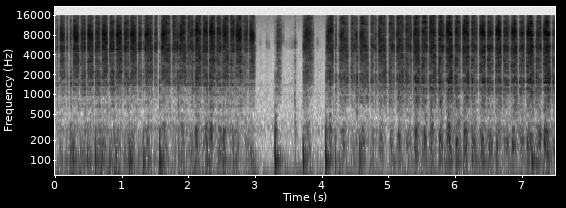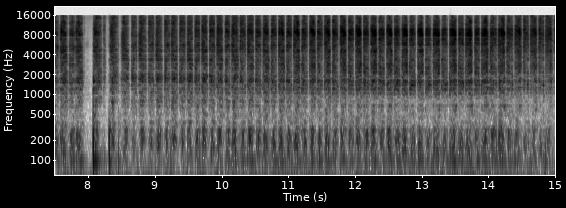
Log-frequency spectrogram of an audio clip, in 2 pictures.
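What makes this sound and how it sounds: A blue felt-tip marker rubs across a thin white paper coloring sheet resting on a dark board, colouring around the apples in rapid strokes. The result is a continuous bright, scratchy rasp of quick back-and-forth strokes. It breaks off for a moment near 3 to 4 seconds and again briefly at 8 seconds.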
